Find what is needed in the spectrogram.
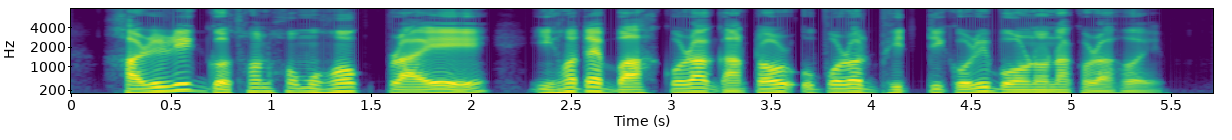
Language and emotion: Assamese, neutral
